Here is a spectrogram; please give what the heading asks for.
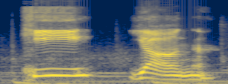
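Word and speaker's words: hyung: search the computer store he young he like h e e and then Young y o u n g y okay y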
